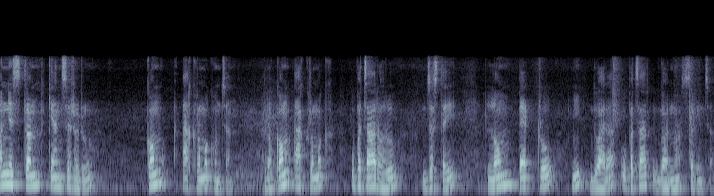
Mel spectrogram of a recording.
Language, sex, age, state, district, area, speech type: Nepali, male, 30-45, West Bengal, Darjeeling, rural, read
